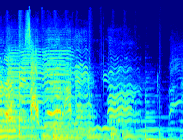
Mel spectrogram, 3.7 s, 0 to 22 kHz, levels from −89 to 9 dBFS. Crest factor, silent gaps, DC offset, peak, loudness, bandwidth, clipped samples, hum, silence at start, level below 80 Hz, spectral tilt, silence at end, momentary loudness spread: 18 dB; none; under 0.1%; -8 dBFS; -26 LUFS; 17.5 kHz; under 0.1%; none; 0 s; -42 dBFS; -4.5 dB/octave; 0 s; 20 LU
